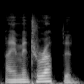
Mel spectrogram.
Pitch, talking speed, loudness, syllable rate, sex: 110 Hz, 215 wpm, -17 LUFS, 8.2 syllables/s, male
